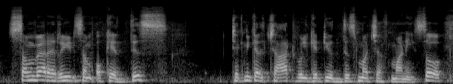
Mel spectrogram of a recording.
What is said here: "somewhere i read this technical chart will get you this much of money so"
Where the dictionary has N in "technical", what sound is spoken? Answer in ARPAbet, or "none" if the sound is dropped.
N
